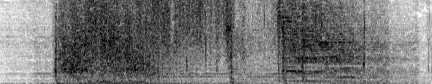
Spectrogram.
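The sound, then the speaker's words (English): Gunshots ring out in a Chucky horror film scene as Karen fires at the killer doll: a loud bang breaks a brief quiet, then a sustained crashing wash follows with a few sharper hits. “Karen blows his head off, and it bounces down the hallway. A headless Chucky advances towards her.”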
